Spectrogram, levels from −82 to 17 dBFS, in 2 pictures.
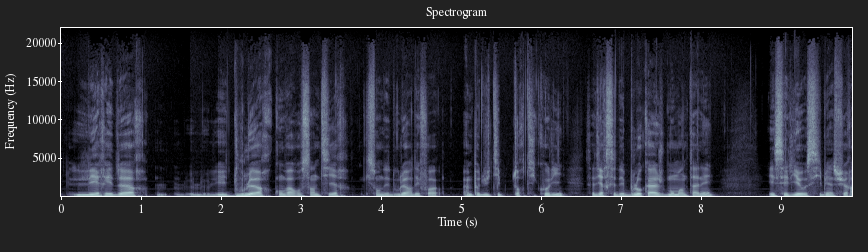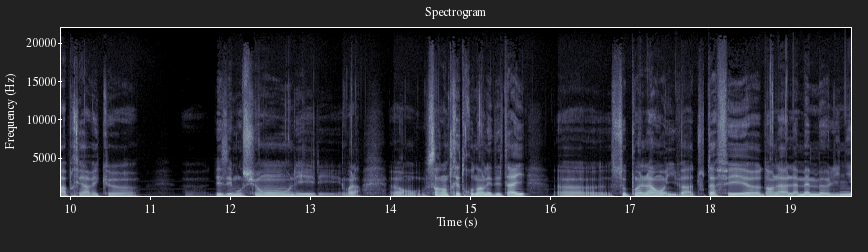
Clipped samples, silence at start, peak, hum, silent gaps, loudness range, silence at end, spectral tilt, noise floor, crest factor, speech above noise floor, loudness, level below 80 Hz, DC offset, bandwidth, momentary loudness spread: under 0.1%; 0.1 s; -2 dBFS; none; none; 4 LU; 0 s; -5 dB/octave; -57 dBFS; 18 dB; 39 dB; -18 LUFS; -40 dBFS; under 0.1%; over 20 kHz; 11 LU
